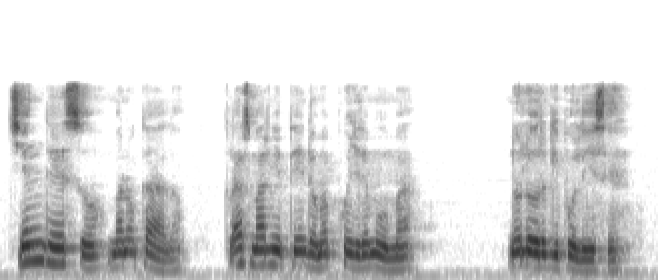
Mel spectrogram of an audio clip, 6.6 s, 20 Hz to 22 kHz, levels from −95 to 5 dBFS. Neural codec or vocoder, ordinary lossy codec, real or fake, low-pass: none; none; real; 7.2 kHz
